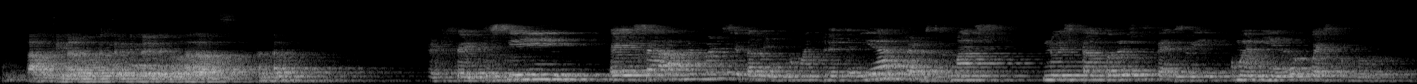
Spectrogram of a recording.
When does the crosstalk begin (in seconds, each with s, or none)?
none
